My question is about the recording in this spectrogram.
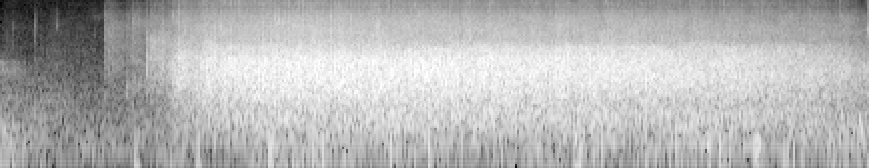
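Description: Audience applauding: it begins about a second and a half in, builds quickly to a steady level, and eases off near the end.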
